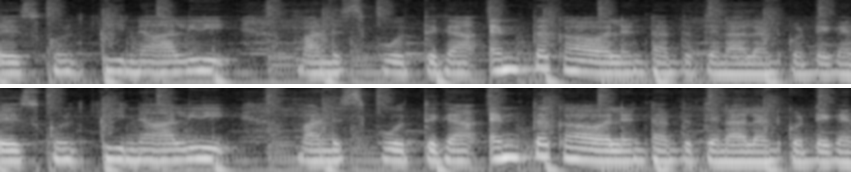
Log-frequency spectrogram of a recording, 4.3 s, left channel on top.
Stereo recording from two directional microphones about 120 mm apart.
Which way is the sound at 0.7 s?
25° right (ahead or behind).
